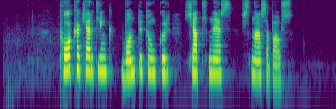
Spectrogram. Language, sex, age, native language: Icelandic, female, 30-39, Icelandic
